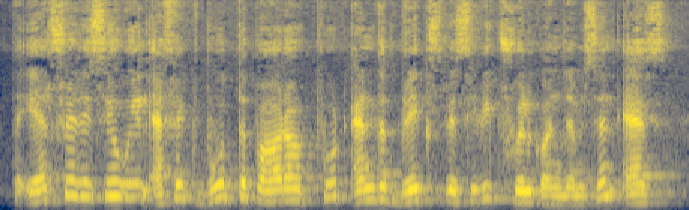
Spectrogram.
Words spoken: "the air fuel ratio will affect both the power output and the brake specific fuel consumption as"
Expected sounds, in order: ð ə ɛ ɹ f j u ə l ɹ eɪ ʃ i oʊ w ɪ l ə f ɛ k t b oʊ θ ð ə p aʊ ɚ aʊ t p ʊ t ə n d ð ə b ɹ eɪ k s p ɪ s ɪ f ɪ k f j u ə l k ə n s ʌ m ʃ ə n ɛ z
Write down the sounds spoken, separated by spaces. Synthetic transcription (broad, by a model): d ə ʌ ɹ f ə ɹ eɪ s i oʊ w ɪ l ə f ɛ k t b oʊ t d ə p aʊ ɚ aʊ t p ʊ t ə n d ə b ɹ eɪ k s p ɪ s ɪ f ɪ k f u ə l k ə n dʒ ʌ m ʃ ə n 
